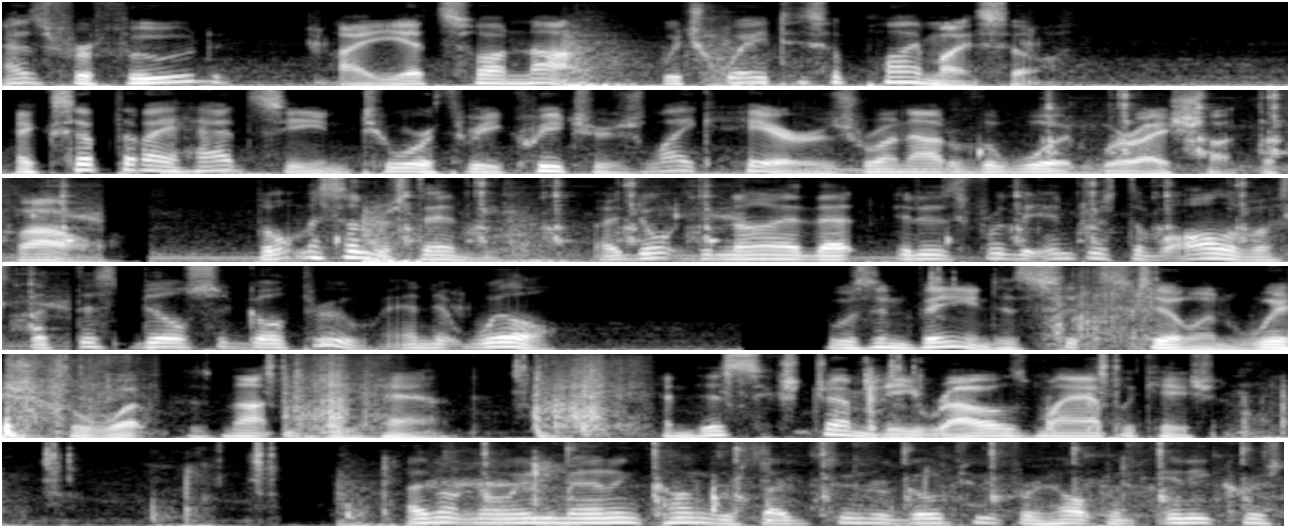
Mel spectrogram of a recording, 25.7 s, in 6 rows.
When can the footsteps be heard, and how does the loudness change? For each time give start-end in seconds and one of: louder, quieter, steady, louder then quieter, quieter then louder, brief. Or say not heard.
16.3-25.3 quieter.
